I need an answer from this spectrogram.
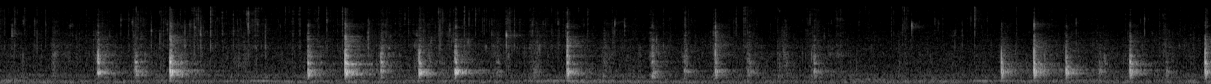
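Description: Bean curd skin sheets sizzling in shallow oil in a pan. A metal fork and chopsticks prick and prod them, making irregular sharp clicks and taps against the pan, with a pause of about two seconds late on. The pricking is done to stop the sheets from puffing up.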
